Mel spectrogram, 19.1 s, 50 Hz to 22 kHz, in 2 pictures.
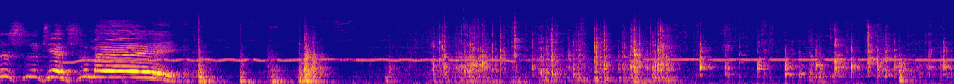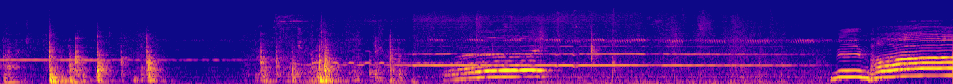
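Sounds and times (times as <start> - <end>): faint steady high tone: 0.2 - 18.8
dishes and utensils clattering: 4.2 - 11.4.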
